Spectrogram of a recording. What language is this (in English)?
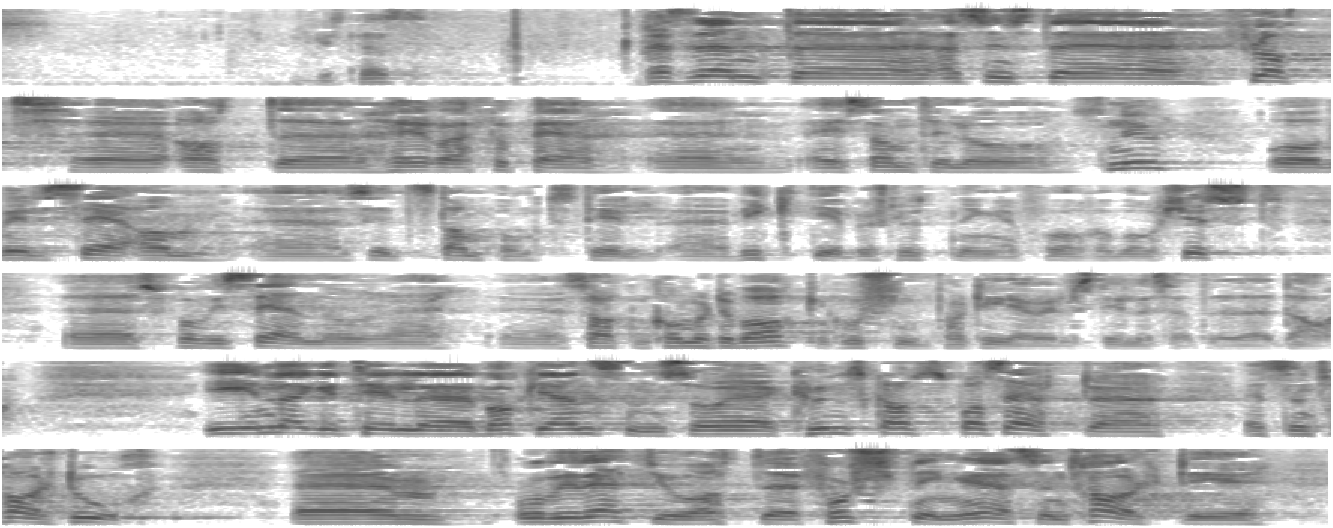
Norwegian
